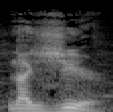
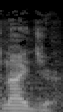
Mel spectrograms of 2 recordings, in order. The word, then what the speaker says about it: Niger: know that that like in our ger was pronounced Niger yes no nice year no I've never said it like that I always agreeing with the first pronouncing yes correct you you thought it was Niger yes I do and all of a sudden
